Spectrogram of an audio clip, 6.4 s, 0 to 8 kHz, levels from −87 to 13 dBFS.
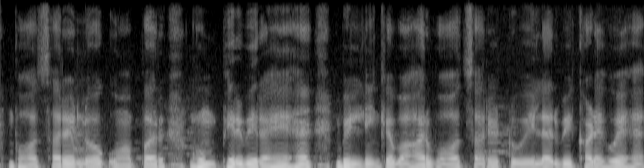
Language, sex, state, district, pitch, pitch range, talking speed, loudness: Hindi, male, Bihar, Saran, 130 Hz, 130-135 Hz, 205 wpm, -16 LUFS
